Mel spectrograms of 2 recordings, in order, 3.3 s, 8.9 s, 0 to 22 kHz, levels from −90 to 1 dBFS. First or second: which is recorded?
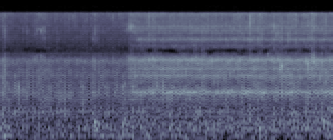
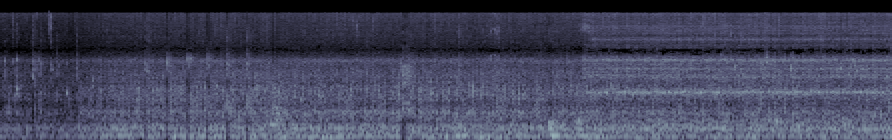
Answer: second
